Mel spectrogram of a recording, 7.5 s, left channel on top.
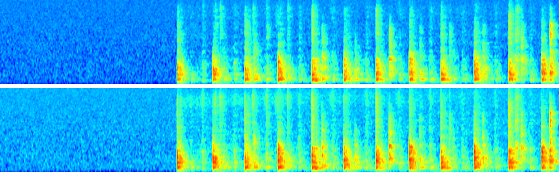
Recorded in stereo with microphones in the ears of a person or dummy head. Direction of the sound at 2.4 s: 60° right (ahead or behind).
